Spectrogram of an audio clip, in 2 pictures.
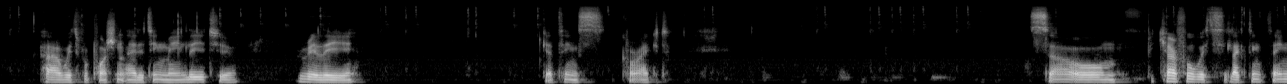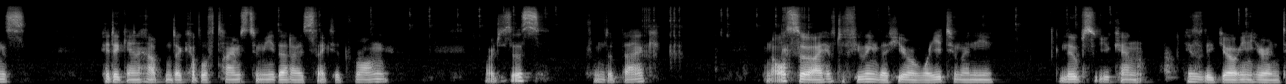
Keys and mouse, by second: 0.8 o, 1.6 click, 1.6 g, 2.3 Tab, 3.5 Tab, 4.4 x, 5.2 a, 5.9 Tab, 6.4 Tab, 6.9 Tab, 7.5 Tab, 8.2 a, 10.0-11.0 drag, 10.0 q, 11.0-11.3 ctrl+z, 13.3 w, 14.4 q, 15.2 Tab, 17.4 Tab, 18.8 g, 20.2-20.6 drag, 21.5 middle click, 22.0 alt+x, 24.4 x.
